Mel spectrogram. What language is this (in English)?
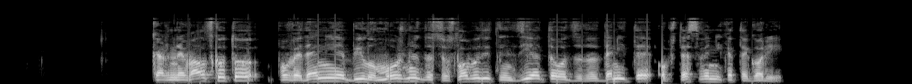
Macedonian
